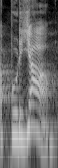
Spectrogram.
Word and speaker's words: पुड़िया: अब देखिए यहाँ पे क्या है, पू अड़ा में छोटी की मात्रा अड़ी और या पुड़िया।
